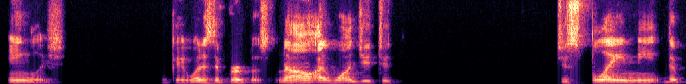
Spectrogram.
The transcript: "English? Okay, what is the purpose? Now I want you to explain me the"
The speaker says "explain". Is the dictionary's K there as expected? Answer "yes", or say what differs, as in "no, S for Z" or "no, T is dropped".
no, K is dropped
